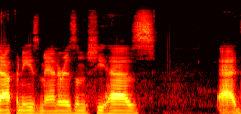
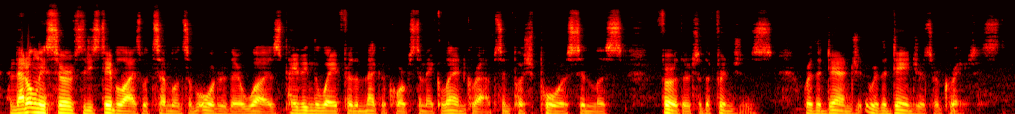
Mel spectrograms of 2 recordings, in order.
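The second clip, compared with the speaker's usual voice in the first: low-key, softer storytelling voice; subdued and grave, sinking quieter at phrase ends; weary big man, sombre; 3 semitones lower, 6 dB quieter than usual. Acted. Cluve confides his fears for the city to Whisper, sombre.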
